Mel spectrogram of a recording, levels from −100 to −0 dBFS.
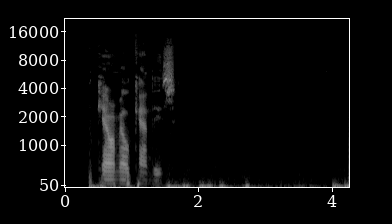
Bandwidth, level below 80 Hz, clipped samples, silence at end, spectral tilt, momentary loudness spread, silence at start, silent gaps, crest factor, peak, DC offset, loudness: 12.5 kHz; -70 dBFS; under 0.1%; 0 s; -2 dB/octave; 8 LU; 0.35 s; 3.11-3.16 s, 3.94-4.00 s; 26 dB; -28 dBFS; under 0.1%; -49 LUFS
